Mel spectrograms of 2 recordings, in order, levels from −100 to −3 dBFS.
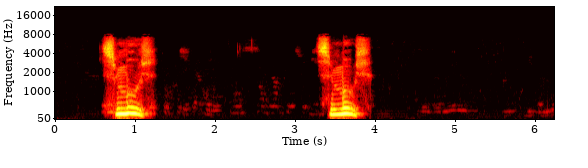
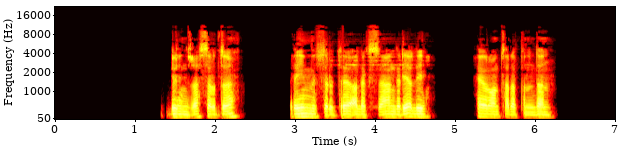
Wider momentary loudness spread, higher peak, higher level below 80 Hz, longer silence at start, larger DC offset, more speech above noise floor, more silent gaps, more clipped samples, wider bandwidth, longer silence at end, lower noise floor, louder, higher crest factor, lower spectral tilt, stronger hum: first, 15 LU vs 8 LU; second, -6 dBFS vs 0 dBFS; second, -62 dBFS vs -46 dBFS; second, 0.6 s vs 1.45 s; neither; second, 68 dB vs over 75 dB; second, none vs 2.39-2.94 s, 4.78-5.23 s; neither; second, 7.6 kHz vs 11 kHz; first, 2.35 s vs 0.8 s; second, -86 dBFS vs under -90 dBFS; second, -19 LUFS vs -16 LUFS; about the same, 18 dB vs 18 dB; about the same, -6 dB/octave vs -5.5 dB/octave; neither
